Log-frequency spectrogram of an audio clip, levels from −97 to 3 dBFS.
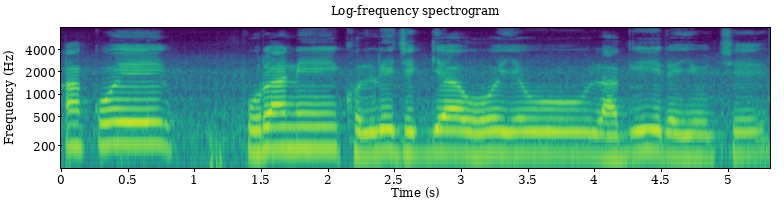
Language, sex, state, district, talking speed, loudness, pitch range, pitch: Gujarati, male, Gujarat, Gandhinagar, 110 wpm, -13 LUFS, 155-185 Hz, 160 Hz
